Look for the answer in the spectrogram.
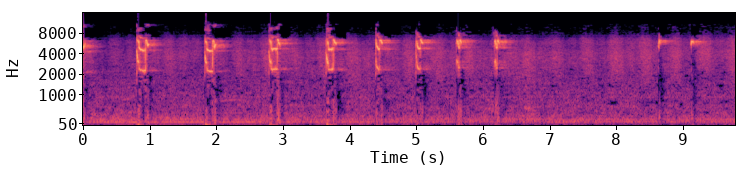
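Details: Lovebird lure for getting other lovebirds to reply; sharp, clipped high chirps repeat nearly once a second, growing softer toward the end, with two final faint chirps over hiss.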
